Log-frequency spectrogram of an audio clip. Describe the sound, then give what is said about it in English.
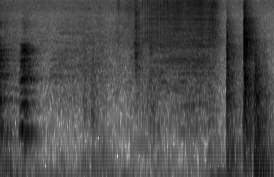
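A door swings shut, a short creak and shuffle giving way to a solid thud near the end, with faint background noise around it. “really quick, I'm going to close this door.”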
